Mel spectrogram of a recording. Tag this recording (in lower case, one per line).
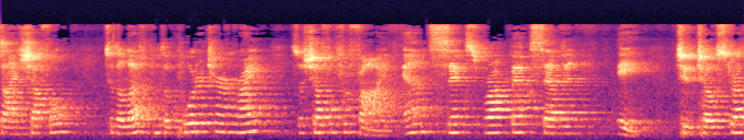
speech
